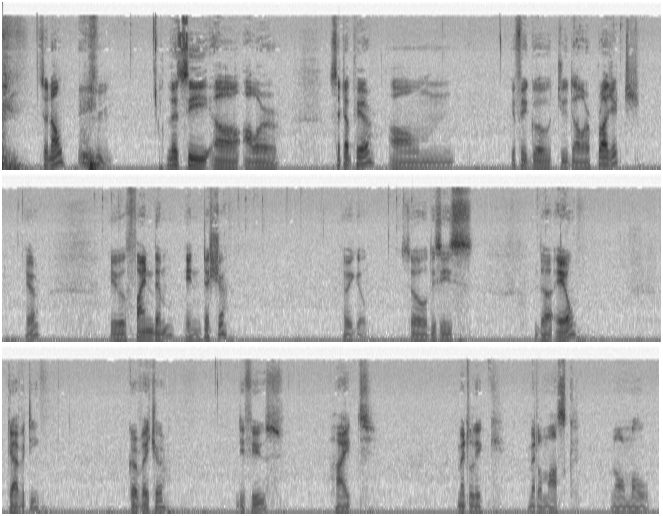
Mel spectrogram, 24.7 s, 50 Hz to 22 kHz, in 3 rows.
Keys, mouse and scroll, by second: 1.6 click, 5.6-6.7 drag, 7.2 click, 8.1-9.4 drag, 9.9-11.2 drag, 11.7-13.1 drag, 13.6-15.0 drag, 15.8 Right, 16.7 Right, 18.2 Right, 19.8 Right, 21.1 Right, 22.3 Right, 23.1 Right, 24.3 Right.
